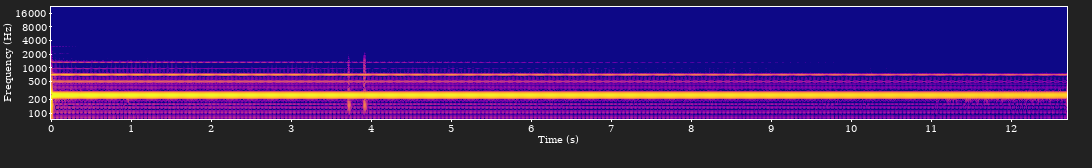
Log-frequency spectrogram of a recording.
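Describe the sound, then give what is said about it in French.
A 1.1 kg Super Bowl Full Moon singing bowl struck with a mallet rings out in a loud, steady low hum in B-flat with a clear higher overtone, sustaining without fading, interrupted only by one brief knock partway through. “1 kg 100 pour ce Super Bowl Full Moon. On l'écoute tout de suite. Frappe Mayoche.”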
